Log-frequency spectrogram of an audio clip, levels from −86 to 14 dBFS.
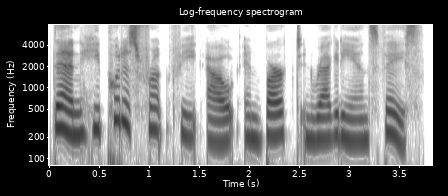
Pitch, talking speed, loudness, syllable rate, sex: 215 Hz, 205 wpm, -20 LUFS, 4.4 syllables/s, female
